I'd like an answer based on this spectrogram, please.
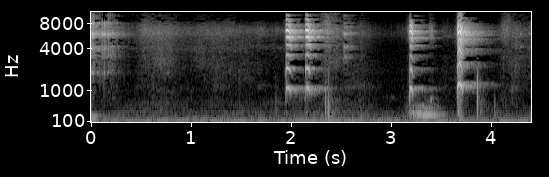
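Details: Keeshond letting out shrill, piercing squeaks: a quick double yelp, then two single sharp cries a half second apart, over a quiet low indoor hum.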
